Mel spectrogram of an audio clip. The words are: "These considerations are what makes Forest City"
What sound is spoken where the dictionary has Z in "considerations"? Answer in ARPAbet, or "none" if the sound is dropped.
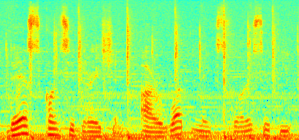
none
